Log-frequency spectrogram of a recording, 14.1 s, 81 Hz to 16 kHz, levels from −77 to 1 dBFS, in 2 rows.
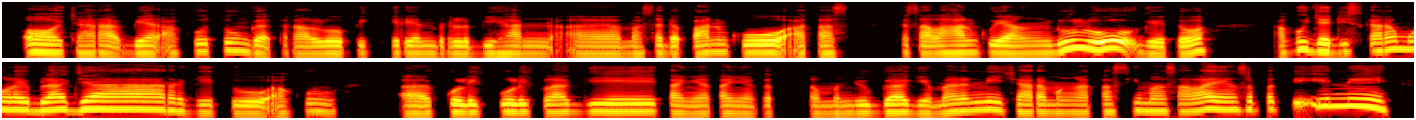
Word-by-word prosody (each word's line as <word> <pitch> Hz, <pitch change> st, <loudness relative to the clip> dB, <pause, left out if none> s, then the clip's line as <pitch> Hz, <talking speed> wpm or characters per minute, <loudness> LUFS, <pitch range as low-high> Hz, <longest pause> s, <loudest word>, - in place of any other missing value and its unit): oh 150 Hz, -1 st, +4 dB
cara 135 Hz, -3 st, -2 dB
biar 135 Hz, 0 st, -1 dB
aku 155 Hz, +4 st, -5 dB
tuh 180 Hz, +2 st, -4 dB
nggak 140 Hz, -4 st, -2 dB
terlalu 125 Hz, 0 st, 0 dB
pikirin 135 Hz, -1 st, -4 dB
berlebihan, 130 Hz, -1 st, -4 dB
eee, 125 Hz, 0 st, -3 dB
masa 125 Hz, +2 st, -5 dB
depanku 145 Hz, +2 st, +3 dB
atas 130 Hz, 0 st, -2 dB, 0.2 s
kesalahanku 140 Hz, 0 st, 0 dB
yang 135 Hz, +1 st, 0 dB
dulu 205 Hz, +2 st, +7 dB
gitu, 125 Hz, +2 st, +2 dB, 0.4 s
aku 195 Hz, 0 st, -1 dB
jadi 160 Hz, -2 st, +3 dB
sekarang 170 Hz, +6 st, -1 dB
mulai 195 Hz, -1 st, +2 dB
belajar 195 Hz, +1 st, +4 dB
gitu. 140 Hz, -3 st, -3 dB
Aku, 150 Hz, +4 st, -7 dB, 0.3 s
eee, 135 Hz, -1 st, +1 dB
kulik-kulik 150 Hz, 0 st, 0 dB
lagi 160 Hz, +2 st, 0 dB
tanya-tanya 130 Hz, -1 st, -4 dB
ke -, -, -5 dB, 0.2 s
temen 130 Hz, 0 st, -6 dB
juga, 140 Hz, +2 st, +1 dB
"Gimana 140 Hz, +4 st, -1 dB
nih, 185 Hz, -1 st, -2 dB
cara 150 Hz, -2 st, 0 dB
mengatasi 150 Hz, +3 st, -6 dB
masalah 165 Hz, +2 st, 0 dB
yang 195 Hz, -, +1 dB
seperti 260 Hz, -, -3 dB
ini, 260 Hz, -3 st, +3 dB
145 Hz, 165 wpm, -23 LUFS, 130-170 Hz, 0.4 s, dulu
